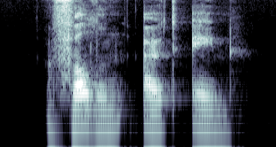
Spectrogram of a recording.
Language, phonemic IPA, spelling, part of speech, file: Dutch, /ˈvɑlə(n) œytˈen/, vallen uiteen, verb, Nl-vallen uiteen.ogg
- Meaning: inflection of uiteenvallen: 1. plural present indicative 2. plural present subjunctive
